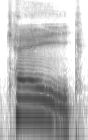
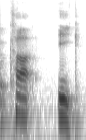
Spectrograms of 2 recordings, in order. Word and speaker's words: cake: Cake. So sometimes you want to go ka-ik, or kaik. Don't put extra sounds. This is a glide. This is the first glide that we're going to talk about. So be careful with that. It's one continuous sound.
